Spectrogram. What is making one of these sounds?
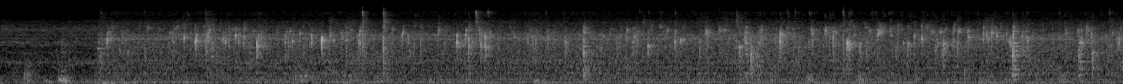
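Oil sizzles and crackles as pastries fry in a pan.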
